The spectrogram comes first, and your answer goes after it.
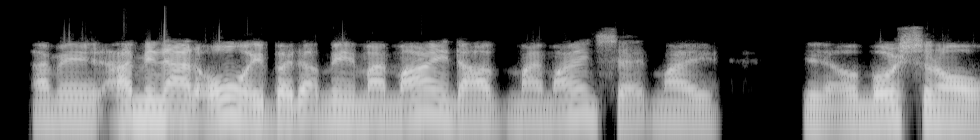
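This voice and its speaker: Using an ordinary speaking voice, a man moves at a fairly quick pace with fairly even intonation. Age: 60s. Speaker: retired navy veteran and patient advocate. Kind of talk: podcast interview. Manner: fast, rambling with self-interruptions.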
